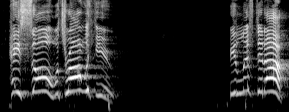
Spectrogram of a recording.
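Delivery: high, loud call to one's soul; rousing preacher's shout; commanding shout. Acted. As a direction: order it sharply at full volume. Commanding own soul, like David.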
